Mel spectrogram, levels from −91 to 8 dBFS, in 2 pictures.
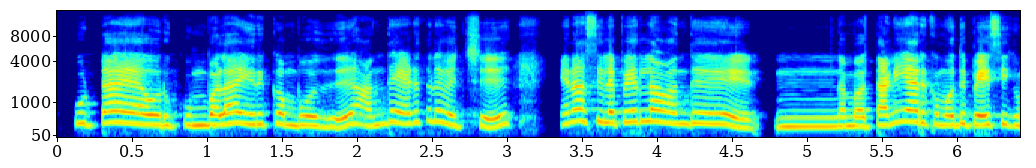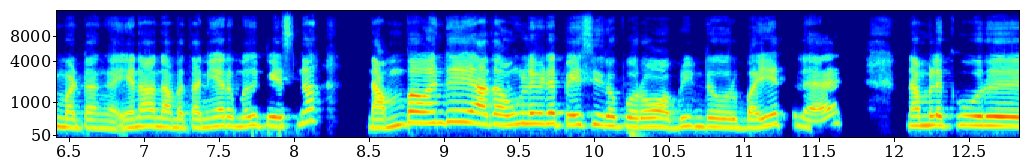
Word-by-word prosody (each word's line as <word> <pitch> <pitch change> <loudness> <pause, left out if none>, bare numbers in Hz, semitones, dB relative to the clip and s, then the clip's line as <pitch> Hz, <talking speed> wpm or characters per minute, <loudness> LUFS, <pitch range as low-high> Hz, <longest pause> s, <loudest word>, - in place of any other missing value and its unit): கூட்டா 310 +2 0 0.3
ஒரு 265 -2 0
கும்பலா 265 +2 +1
இருக்கம்போது, 255 -6 -2 0.2
அந்த 270 +7 -6
எடத்துல 330 +3 -5
வச்சு 235 -3 -3 0.5
ஏன்னா 355 +5 +2
சில 335 -2 +2
பேர்லாம் 345 0 +1
வந்து 300 +1 -4 0.5
ம் 225 0 -3
நம்ம 235 0 0
தனியா 335 +6 +4
இருக்கும்போது 280 -3 -1
பேசிக்க 260 0 +3
மாட்டாங்க. 200 -3 -4
ஏன்னா 230 +3 0
நம்ம 210 -2 -1
தனியா 210 +4 -1
இருக்கும்போது 240 +1 -3
பேசுனா 255 +9 -2 0.4
நம்ம 255 +11 +4
வந்து 320 +2 -1 0.2
அதை 280 0 +3
அவங்கள 295 +3 +1
விடப் 300 -1 +1
பேசிறப்போறோம் 235 -5 0
அப்படின்னு 225 +2 -3
ஒரு 205 - -3
பயத்துல, 245 +1 -2 0.7
நம்பளுக்கு 250 0 0
ஒரு 250 0 +6
255 Hz, 155 wpm, -23 LUFS, 230-295 Hz, 0.7 s, ஒரு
